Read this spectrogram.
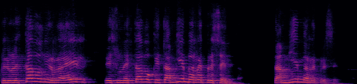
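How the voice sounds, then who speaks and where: A man speaking Argentine Spanish, giving a measured, reflective answer at a public talk, pausing and restating his phrases. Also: high-pitched, lively intonation. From Romania, raised in Argentina. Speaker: guest philosopher. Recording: echoey, dull lo-fi room sound.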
